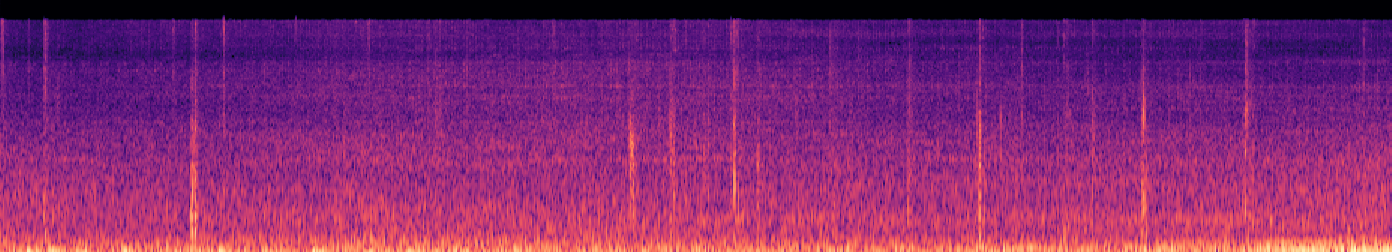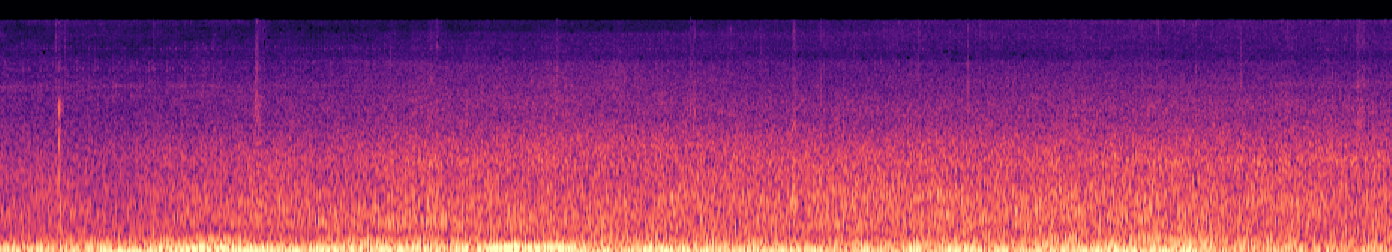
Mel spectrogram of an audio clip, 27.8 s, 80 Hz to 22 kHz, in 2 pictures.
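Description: BMW 740Li's turbocharged straight-six idling, a low steady hum that grows louder about halfway through. A few faint clicks are heard over it.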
